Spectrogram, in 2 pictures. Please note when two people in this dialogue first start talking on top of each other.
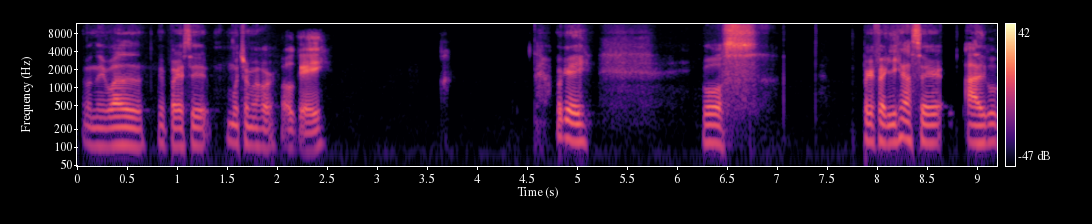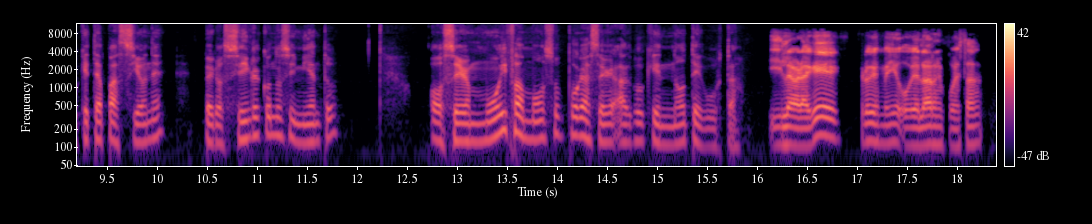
none

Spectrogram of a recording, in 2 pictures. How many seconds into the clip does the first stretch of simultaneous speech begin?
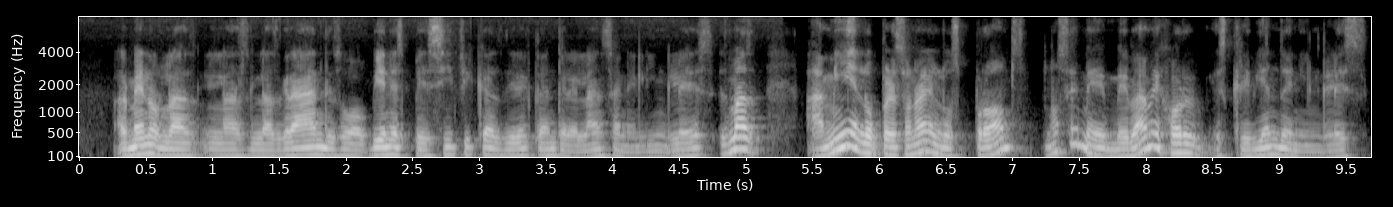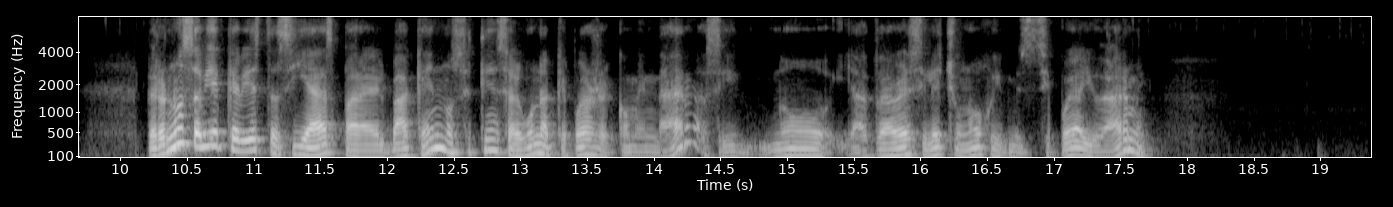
none

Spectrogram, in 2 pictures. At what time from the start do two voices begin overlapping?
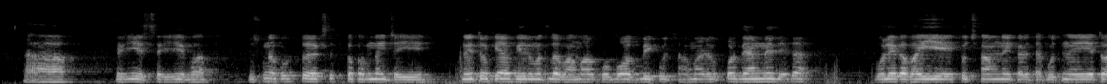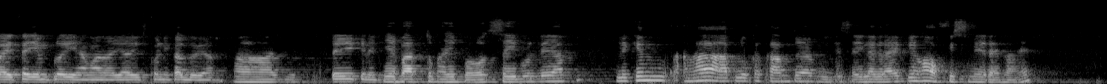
none

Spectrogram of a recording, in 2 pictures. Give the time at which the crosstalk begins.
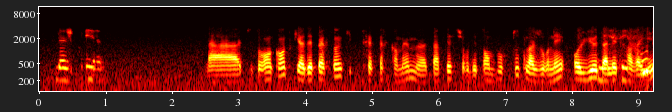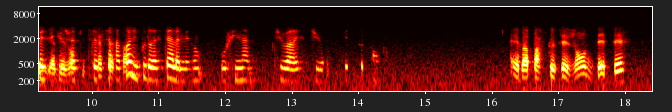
8 s

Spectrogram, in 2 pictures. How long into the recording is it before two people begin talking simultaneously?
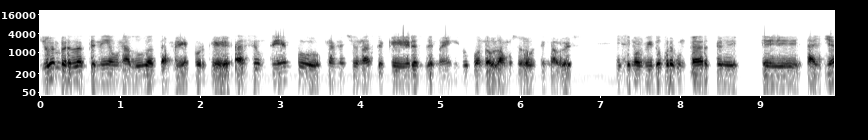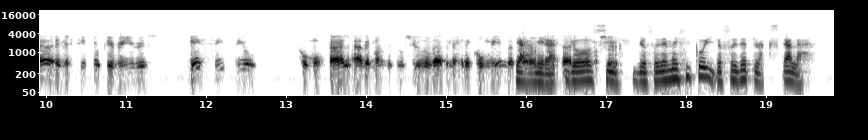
16 s

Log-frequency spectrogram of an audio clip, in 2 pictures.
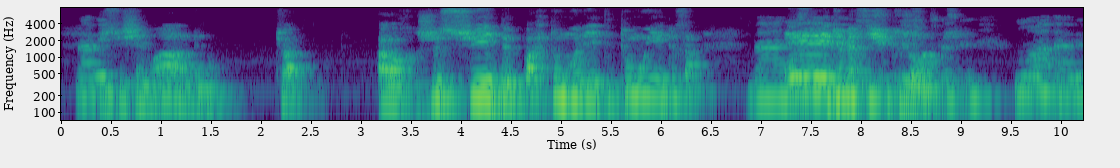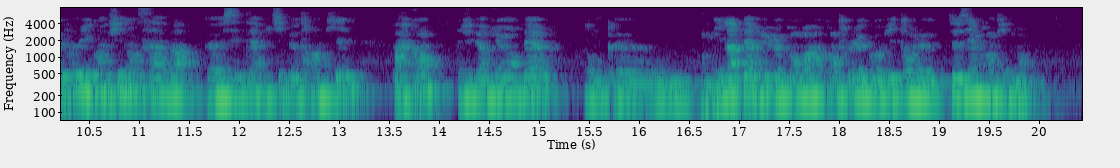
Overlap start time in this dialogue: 7 s

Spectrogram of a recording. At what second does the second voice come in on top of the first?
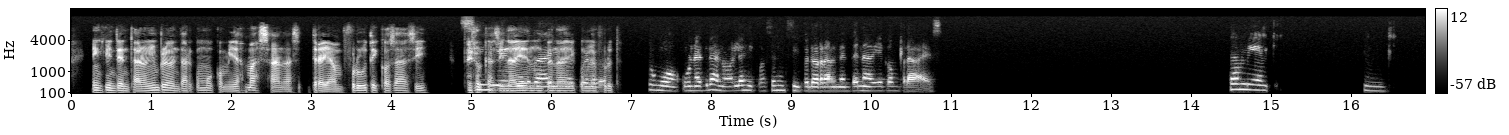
5 s

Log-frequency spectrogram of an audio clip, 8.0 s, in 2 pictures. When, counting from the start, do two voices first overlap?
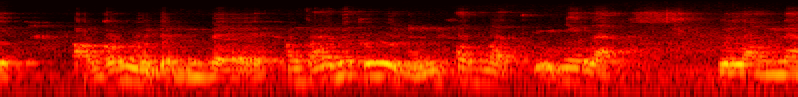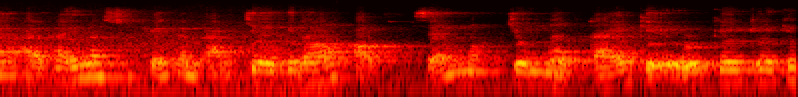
none

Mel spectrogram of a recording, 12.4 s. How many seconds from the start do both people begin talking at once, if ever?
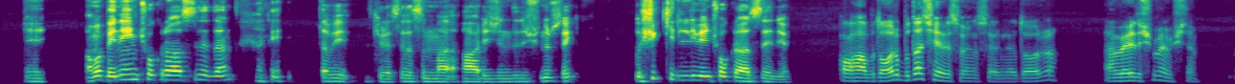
none

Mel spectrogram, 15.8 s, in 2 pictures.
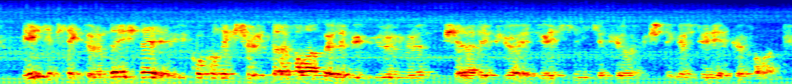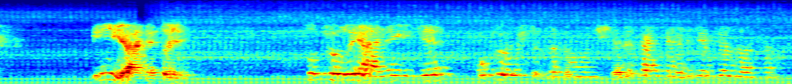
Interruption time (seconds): none

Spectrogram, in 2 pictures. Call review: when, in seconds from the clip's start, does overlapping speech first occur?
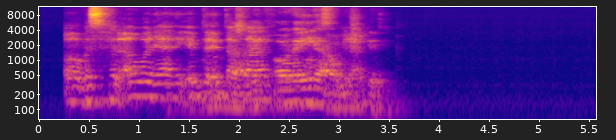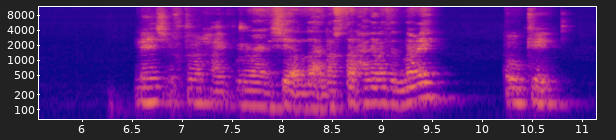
1 s

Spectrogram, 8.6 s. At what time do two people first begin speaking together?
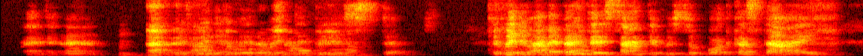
2 s

